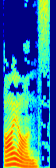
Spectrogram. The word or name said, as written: ionnes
